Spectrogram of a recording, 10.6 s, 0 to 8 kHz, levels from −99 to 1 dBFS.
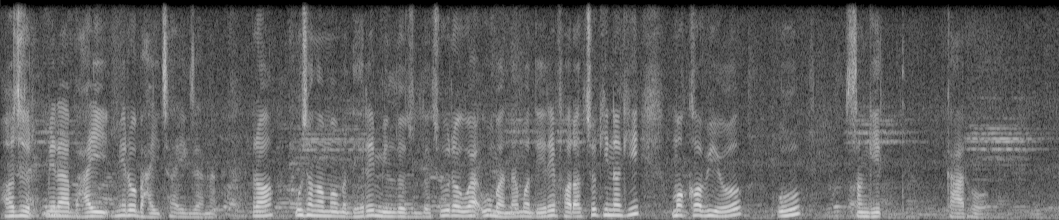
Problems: continuous background conversations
